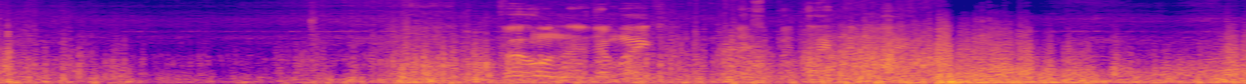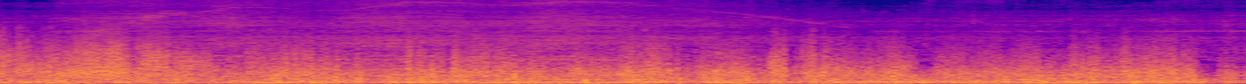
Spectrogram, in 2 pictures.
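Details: Steady low diesel idle with even clatter under gusty wind and crowd noise; nothing irregular, normal-sounding idle.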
